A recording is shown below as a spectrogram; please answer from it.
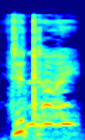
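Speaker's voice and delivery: high, surprised question; surprised she never told him. Acted. Joyce surprised at Jules's question, surprised rise. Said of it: "asked Joyce in surprise".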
